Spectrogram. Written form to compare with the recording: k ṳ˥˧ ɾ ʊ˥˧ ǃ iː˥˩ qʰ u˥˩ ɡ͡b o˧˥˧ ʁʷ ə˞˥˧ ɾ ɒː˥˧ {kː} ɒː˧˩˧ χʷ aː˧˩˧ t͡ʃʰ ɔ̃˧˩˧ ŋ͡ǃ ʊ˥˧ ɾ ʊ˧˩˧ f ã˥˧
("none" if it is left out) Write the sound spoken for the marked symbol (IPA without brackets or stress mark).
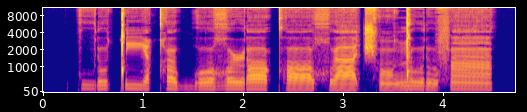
kʰ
